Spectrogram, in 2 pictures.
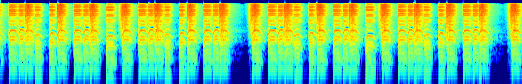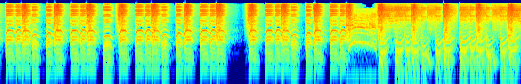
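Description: Jumpstyle dance music in a breakdown: a chopped synth lead plays rapid short notes that bend up and down in pitch, with the deep kick and bass gone, pausing briefly every three seconds or so. About eleven seconds in, a fuller section with a new texture starts.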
